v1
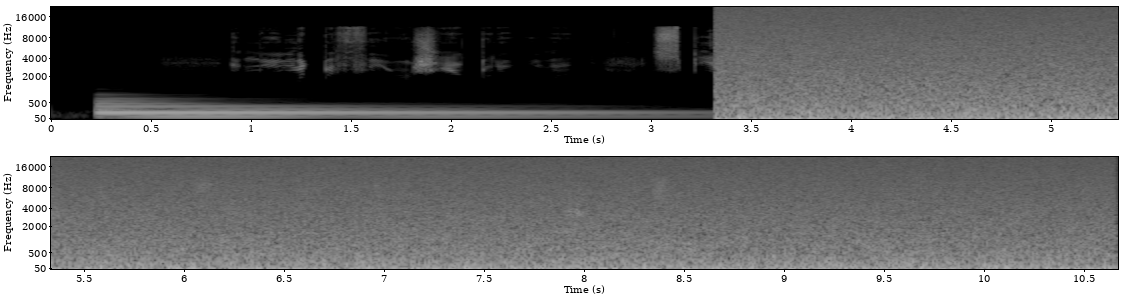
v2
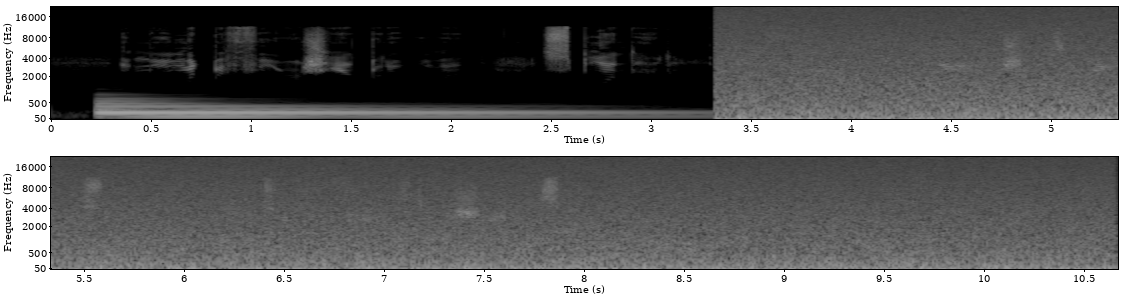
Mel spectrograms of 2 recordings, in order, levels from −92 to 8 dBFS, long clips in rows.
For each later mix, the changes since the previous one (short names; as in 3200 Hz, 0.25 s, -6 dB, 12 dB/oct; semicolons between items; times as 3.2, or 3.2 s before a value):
speech: entry -0.55 s; second sound -7.5 dB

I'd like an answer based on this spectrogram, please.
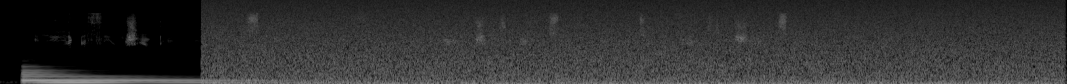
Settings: first sound: remove band-pass 270 Hz, Q 1.8; second sound: entry -1.30 s; master: add low shelf 430 Hz -3.5 dB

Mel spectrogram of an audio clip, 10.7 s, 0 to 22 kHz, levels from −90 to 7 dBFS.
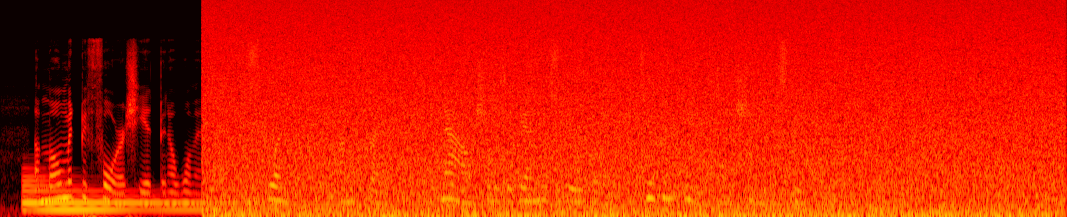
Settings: speech: remove rippled Chebyshev high-pass 2500 Hz, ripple 3 dB; second sound +6.0 dB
